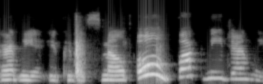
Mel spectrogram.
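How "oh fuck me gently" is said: loud, high, drawn-out blurted yell. Reacting to hearing that something could be smelled: yelling loudly. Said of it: "I didn't mean to yell that so loud".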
